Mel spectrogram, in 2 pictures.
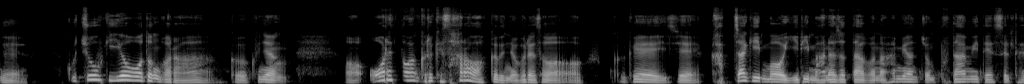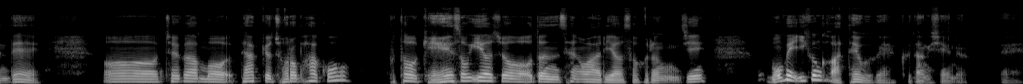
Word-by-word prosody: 네. 95 Hz, -6 st, -4 dB, 0.4 s
그 165 Hz, -, -9 dB
쭉 215 Hz, +3 st, +1 dB
이어오던 185 Hz, -6 st, +4 dB
거라 95 Hz, -3 st, -3 dB
그 100 Hz, -3 st, -3 dB
그냥 105 Hz, -5 st, 0 dB, 0.6 s
어 -, -, -5 dB
오랫동안 190 Hz, -2 st, +2 dB
그렇게 155 Hz, -3 st, -3 dB
살아왔거든요. 115 Hz, -, +1 dB
그래서 100 Hz, -4 st, 0 dB, 0.3 s
그게 110 Hz, -2 st, +1 dB
이제 95 Hz, -1 st, -2 dB
갑자기 170 Hz, -2 st, +1 dB
뭐 120 Hz, -4 st, +4 dB
일이 105 Hz, +6 st, 0 dB
많아졌다거나 100 Hz, -1 st, +1 dB
하면 125 Hz, +1 st, -1 dB
좀 110 Hz, -3 st, -3 dB
부담이 120 Hz, 0 st, -1 dB
됐을 110 Hz, -1 st, -2 dB
텐데 105 Hz, +1 st, -4 dB, 0.6 s
어 130 Hz, -1 st, +1 dB
제가 140 Hz, 0 st, 0 dB
뭐 120 Hz, -4 st, +1 dB
대학교 145 Hz, 0 st, -1 dB
졸업하고부터 155 Hz, -, -2 dB
계속 140 Hz, +10 st, +2 dB
이어져 155 Hz, -4 st, +4 dB
오던 125 Hz, -2 st, +2 dB
생활이어서 110 Hz, -5 st, 0 dB
그런지 105 Hz, +8 st, -3 dB, 0.6 s
몸에 210 Hz, -3 st, +5 dB
익은 170 Hz, +7 st, +3 dB
것 200 Hz, -, -9 dB
같아요 120 Hz, -2 st, 0 dB
그게 -, -, -10 dB
그 -, -, -17 dB
당시에는. 80 Hz, -3 st, -8 dB, 0.4 s
네. -, -, -18 dB
120 Hz, 290 characters per minute, -28 LUFS, 105-150 Hz, 0.6 s, 몸에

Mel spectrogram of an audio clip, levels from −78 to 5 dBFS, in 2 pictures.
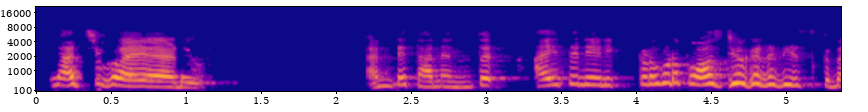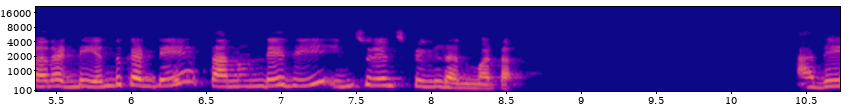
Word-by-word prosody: మర్చిపోయాడు. 275 Hz, -, +4 dB, 1.2 s
అంటే 295 Hz, +4 st, -2 dB
తనెంత 250 Hz, 0 st, -3 dB, 0.4 s
అయితే 335 Hz, +4 st, 0 dB
నేనిక్కడ 330 Hz, +1 st, -2 dB
గూడా 440 Hz, +1 st, +3 dB
పాజిటివ్ 390 Hz, +3 st, +7 dB
గానే 355 Hz, -3 st, +4 dB
దీసుకున్నానండి. 280 Hz, -5 st, -3 dB
ఎందుకంటే 305 Hz, -2 st, -2 dB, 0.3 s
తను 265 Hz, 0 st, -2 dB
ఉండేది 295 Hz, +1 st, -6 dB, 0.2 s
ఇన్స్యూరెన్స్ 315 Hz, +2 st, -8 dB
ఫీల్డ్ 260 Hz, -3 st, -4 dB
అన్నమాట. 180 Hz, -3 st, -8 dB, 2.1 s
అది 260 Hz, +5 st, -6 dB
295 Hz, 90 wpm, -22 LUFS, 260-340 Hz, 2.1 s, పాజిటివ్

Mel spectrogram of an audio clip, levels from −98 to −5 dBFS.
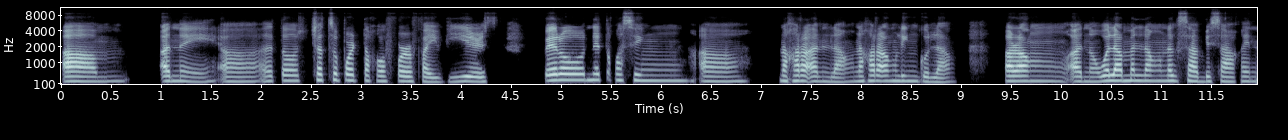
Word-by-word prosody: um, 200 Hz, 0 st, +4 dB, 0.3 s
ano, 215 Hz, +1 st, +2 dB
eh, 190 Hz, 0 st, -6 dB
ah, 195 Hz, 0 st, -6 dB
eto 225 Hz, +2 st, -3 dB
chat 250 Hz, -1 st, +1 dB
support 245 Hz, -2 st, +1 dB
ako 215 Hz, -2 st, -3 dB
for 205 Hz, -1 st, +1 dB
5 180 Hz, -3 st, -3 dB
years. 195 Hz, +1 st, -2 dB, 0.4 s
Pero 255 Hz, +1 st, +6 dB
neto 255 Hz, 0 st, -2 dB
kasing, 245 Hz, -2 st, -3 dB, 0.5 s
ah, 200 Hz, 0 st, -4 dB, 0.4 s
nakaraan 215 Hz, -2 st, +2 dB
lang, 185 Hz, 0 st, -5 dB
nakaraang 220 Hz, 0 st, +1 dB
linggo 210 Hz, -3 st, -5 dB
lang 180 Hz, +1 st, -6 dB, 0.5 s
parang 215 Hz, -1 st, +4 dB
ano, 195 Hz, -1 st, 0 dB
wala 230 Hz, +1 st, +6 dB
man 230 Hz, +1 st, -3 dB
lang 225 Hz, -1 st, -1 dB
nagsabi 210 Hz, -2 st, -1 dB
sa 195 Hz, -1 st, -1 dB
akin 200 Hz, 0 st, -9 dB
210 Hz, 140 wpm, -24 LUFS, 195-225 Hz, 0.5 s, Pero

